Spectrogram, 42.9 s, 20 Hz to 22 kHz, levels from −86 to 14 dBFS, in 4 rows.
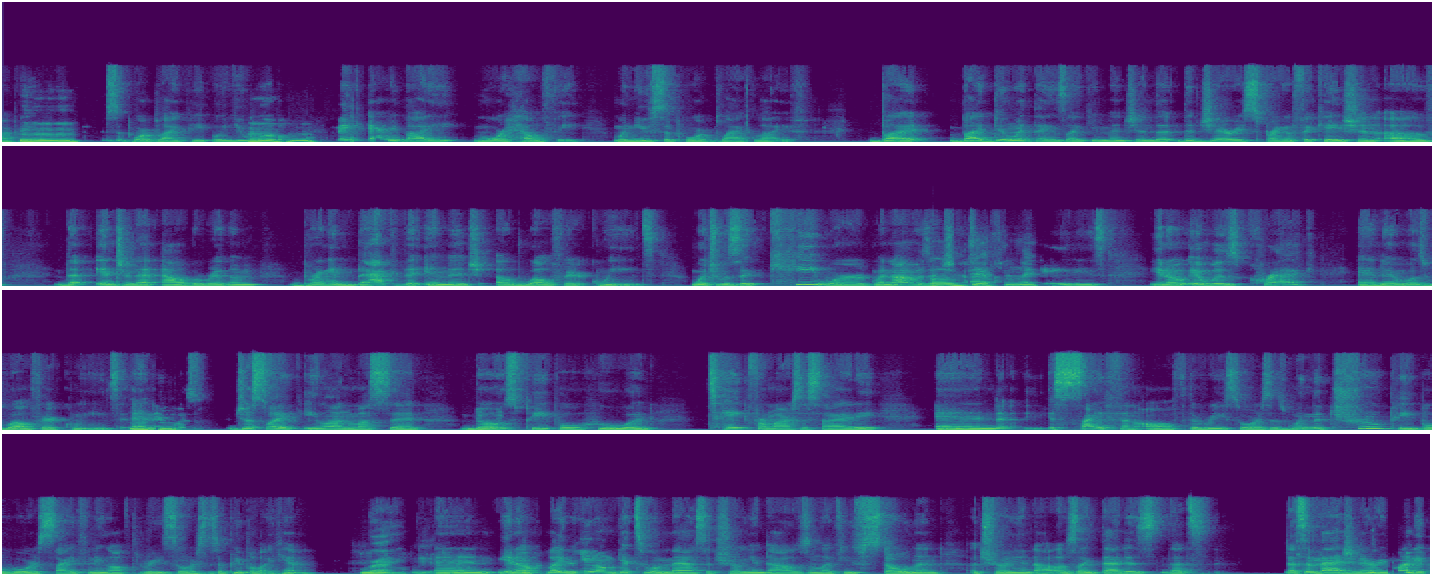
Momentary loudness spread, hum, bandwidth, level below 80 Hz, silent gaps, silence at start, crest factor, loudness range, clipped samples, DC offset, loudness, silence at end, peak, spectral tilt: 8 LU; none; 12.5 kHz; -50 dBFS; none; 0 s; 16 dB; 2 LU; under 0.1%; 0.8%; -18 LUFS; 0.05 s; -2 dBFS; -5.5 dB/octave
